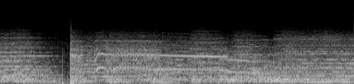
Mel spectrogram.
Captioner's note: rooster crow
